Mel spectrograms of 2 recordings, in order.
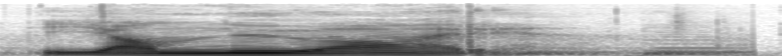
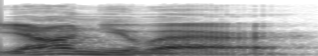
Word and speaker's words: Januar: I was like, oh, January, Januar. But to pronounce it correctly is the key. I want to have good pronunciation. Januar. Is that better? I think that's better.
